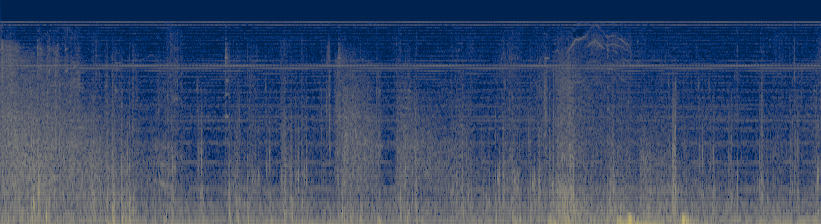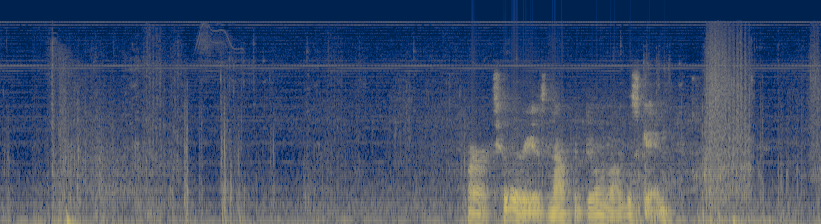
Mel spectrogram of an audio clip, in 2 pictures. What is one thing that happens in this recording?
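A horse's hooves thud on grass.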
